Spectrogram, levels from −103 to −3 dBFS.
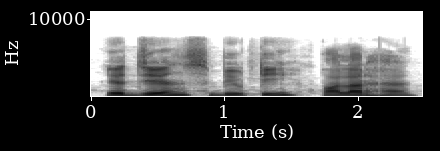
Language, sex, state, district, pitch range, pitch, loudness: Hindi, male, Bihar, East Champaran, 125-155 Hz, 140 Hz, -18 LUFS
